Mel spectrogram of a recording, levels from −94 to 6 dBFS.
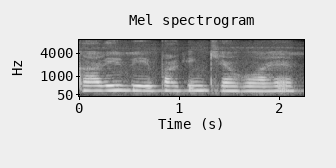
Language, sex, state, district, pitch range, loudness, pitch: Hindi, female, Arunachal Pradesh, Lower Dibang Valley, 200-215 Hz, -14 LUFS, 205 Hz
